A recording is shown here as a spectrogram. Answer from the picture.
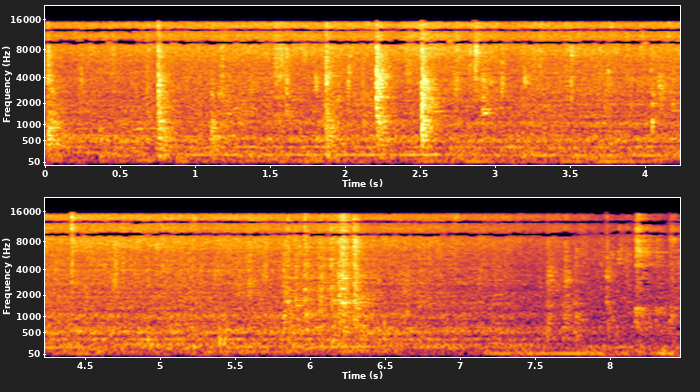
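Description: Fried rice sizzling in a wok over a gas burner while a metal ladle scrapes and clanks against the wok as the rice is stirred and tossed. The sizzle runs steadily under a few sharp ladle clanks, the loudest about two and a half seconds in.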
